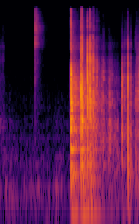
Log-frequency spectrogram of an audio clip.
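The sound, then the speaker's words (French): Dice rolled onto a hard surface to continue a game: a single light click, then a burst of rattling clatter with several sharp, bright taps tumbling together before settling. No one speaks. “Donc, euh, je lance les dés, on continue la partie.”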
